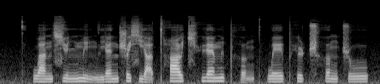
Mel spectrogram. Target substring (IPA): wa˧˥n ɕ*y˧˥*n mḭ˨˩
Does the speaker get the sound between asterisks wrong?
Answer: no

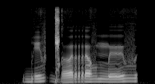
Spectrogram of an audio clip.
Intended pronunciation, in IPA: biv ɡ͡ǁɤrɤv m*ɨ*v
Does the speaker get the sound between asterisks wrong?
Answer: no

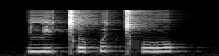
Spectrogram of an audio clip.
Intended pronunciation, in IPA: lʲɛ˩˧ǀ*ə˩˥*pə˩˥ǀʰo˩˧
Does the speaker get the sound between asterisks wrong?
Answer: no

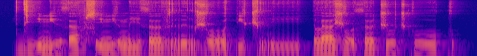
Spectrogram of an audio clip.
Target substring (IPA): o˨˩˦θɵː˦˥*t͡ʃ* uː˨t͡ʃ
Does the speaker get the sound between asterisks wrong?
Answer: no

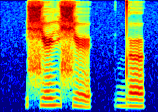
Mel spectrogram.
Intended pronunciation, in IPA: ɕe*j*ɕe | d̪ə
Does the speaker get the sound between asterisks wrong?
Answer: no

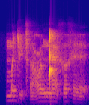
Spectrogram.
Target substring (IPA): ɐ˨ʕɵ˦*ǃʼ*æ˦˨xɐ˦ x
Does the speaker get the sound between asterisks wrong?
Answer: yes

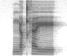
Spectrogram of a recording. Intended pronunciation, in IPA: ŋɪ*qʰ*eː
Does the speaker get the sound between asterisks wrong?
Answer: no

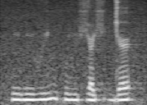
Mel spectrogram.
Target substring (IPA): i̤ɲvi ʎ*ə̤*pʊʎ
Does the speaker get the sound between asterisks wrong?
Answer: no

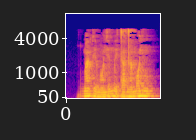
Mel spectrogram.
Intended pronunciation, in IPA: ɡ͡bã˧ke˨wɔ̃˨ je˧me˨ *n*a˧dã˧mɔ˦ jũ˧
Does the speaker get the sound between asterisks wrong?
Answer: yes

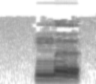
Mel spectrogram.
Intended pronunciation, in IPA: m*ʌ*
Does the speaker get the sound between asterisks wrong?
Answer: yes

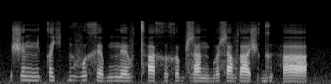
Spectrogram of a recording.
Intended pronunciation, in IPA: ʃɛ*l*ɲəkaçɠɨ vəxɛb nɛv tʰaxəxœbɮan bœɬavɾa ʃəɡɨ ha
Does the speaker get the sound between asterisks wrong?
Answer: yes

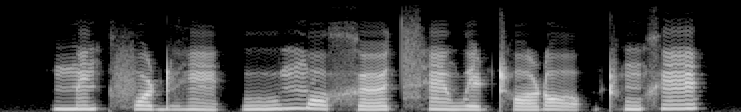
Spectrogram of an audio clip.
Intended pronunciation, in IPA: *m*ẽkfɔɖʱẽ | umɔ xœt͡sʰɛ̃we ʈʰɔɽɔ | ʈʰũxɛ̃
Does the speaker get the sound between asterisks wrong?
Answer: no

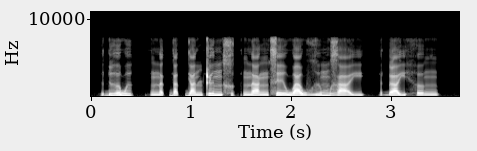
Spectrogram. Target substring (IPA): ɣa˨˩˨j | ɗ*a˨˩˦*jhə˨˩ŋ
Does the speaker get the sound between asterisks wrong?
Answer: no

